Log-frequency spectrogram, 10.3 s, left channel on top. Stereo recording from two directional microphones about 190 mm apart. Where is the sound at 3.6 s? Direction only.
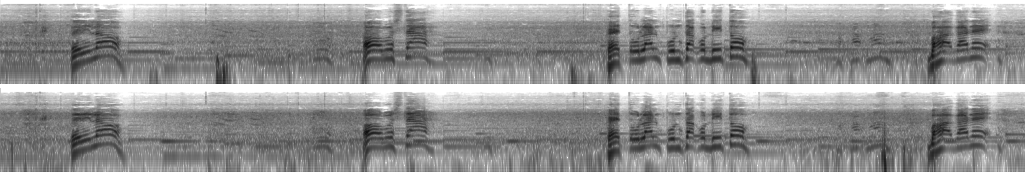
30° left (ahead or behind).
